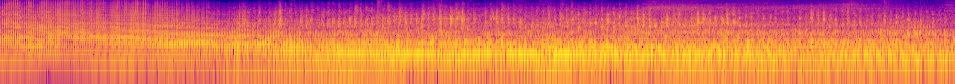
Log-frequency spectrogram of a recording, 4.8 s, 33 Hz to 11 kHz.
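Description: Beech 18's twin radial engines and propellers at high power, their pitch falling over the first two seconds as the plane passes and pulls away, then settling into a steady drone.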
